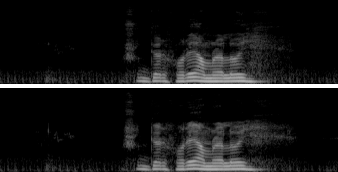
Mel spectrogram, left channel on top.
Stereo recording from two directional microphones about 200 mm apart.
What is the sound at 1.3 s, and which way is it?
Speech, 5° right (ahead or behind).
